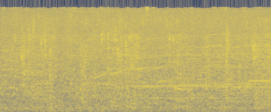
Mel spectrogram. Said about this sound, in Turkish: Öküz gözü büyüklüğünde damlalardan oluşan yağmur, ardından erik büyüklüğünde dolular yağmaya başladı insanların tepesine. Kısa sürede şehrin sokakları sel sularıyla doldu.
